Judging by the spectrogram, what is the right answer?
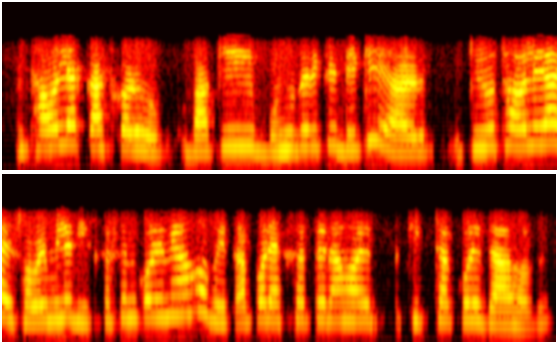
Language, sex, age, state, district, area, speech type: Bengali, female, 18-30, West Bengal, Howrah, urban, conversation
